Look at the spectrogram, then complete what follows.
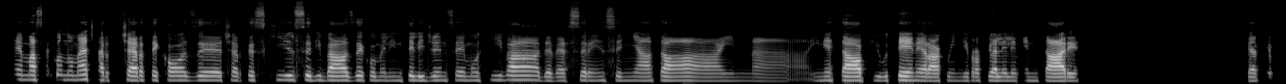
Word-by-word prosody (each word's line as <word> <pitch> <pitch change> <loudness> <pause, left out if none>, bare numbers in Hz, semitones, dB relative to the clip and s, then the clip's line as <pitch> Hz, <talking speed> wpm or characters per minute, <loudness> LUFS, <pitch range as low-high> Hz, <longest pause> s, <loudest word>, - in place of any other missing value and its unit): Ehm, 230 - -5
ma 215 0 +5
secondo 215 0 -11
me 225 +2 +5
cer 195 -3 -5
certe 200 0 +3
cose, 195 -1 -2
certe 190 +1 -7
skills 205 0 -4
di 200 0 -4
base 195 0 +3
come 190 -1 -11
l'intelligenza 185 +1 -6
emotiva 205 +2 0
deve 180 -1 -7
essere 185 +2 -7
insegnata 180 -1 -3
in 170 0 -18 0.6
in 180 +1 -17
età 185 0 +6
più 185 0 -12
tenera, 185 -3 +4
quindi 175 -1 -16
proprio 175 +1 -4
alle 180 0 0
elementari. 175 -1 +4 1.7
Perchè - - -7
185 Hz, 125 wpm, -24 LUFS, 180-200 Hz, 1.7 s, età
